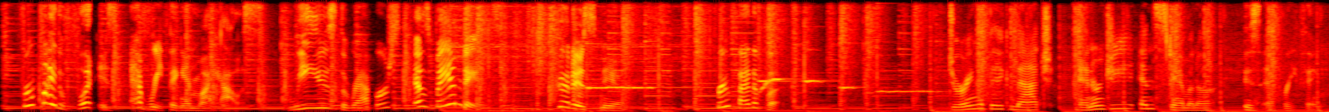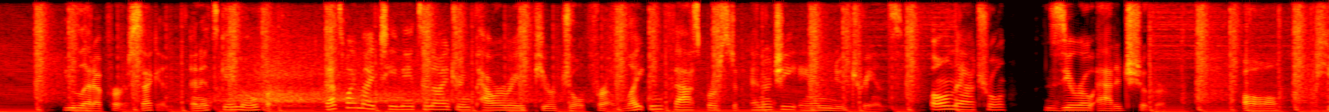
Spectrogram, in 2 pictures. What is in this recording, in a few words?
Female Commercial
